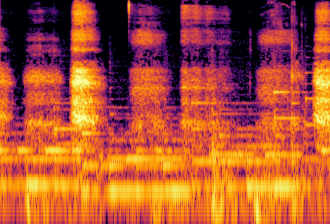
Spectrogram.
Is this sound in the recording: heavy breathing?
yes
